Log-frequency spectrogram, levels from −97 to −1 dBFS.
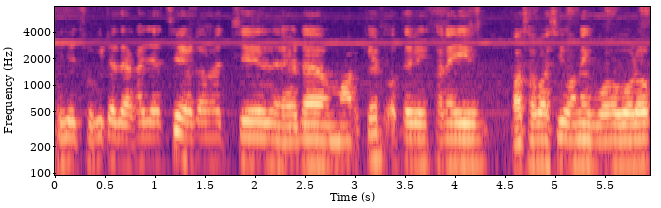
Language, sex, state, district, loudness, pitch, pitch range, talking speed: Bengali, male, West Bengal, Kolkata, -17 LUFS, 125 Hz, 120-130 Hz, 170 wpm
